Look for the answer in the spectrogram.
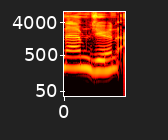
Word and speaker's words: Namjoon: He is Kim Namjoon.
